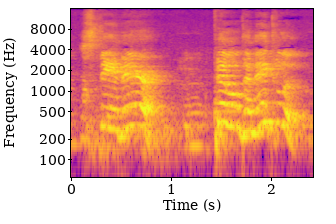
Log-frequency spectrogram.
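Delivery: laughing. Real, not acted.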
